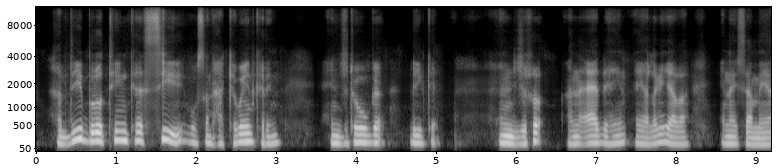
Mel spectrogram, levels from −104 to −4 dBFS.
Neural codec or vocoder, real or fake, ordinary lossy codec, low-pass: codec, 24 kHz, 1.2 kbps, DualCodec; fake; none; none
